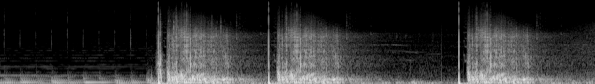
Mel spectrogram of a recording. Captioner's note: cracker Bursts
